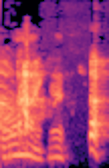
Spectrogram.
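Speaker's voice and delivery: high, stretched-out oh my God; laughing, scandalized disbelief; shocked gasp. Retold or imitated. Shocked at outrageous opener.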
